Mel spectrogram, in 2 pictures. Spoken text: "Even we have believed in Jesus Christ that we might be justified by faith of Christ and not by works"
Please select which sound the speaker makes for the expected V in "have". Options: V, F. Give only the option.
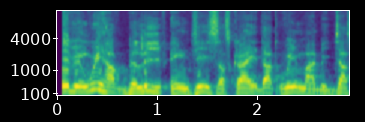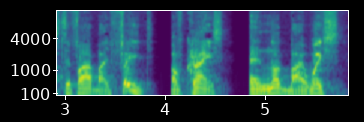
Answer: V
